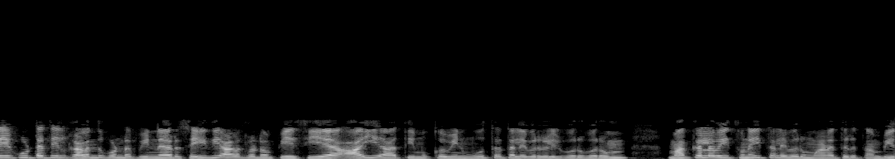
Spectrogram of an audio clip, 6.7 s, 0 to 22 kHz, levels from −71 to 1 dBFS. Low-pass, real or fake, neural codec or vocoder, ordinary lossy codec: 5.4 kHz; real; none; none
